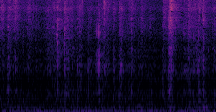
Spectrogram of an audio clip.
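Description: Near silence, with a few faint light ticks and rustles of stiff paper being handled as a paper brim is fitted onto a hat crown; one tick a little before the end is slightly clearer.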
